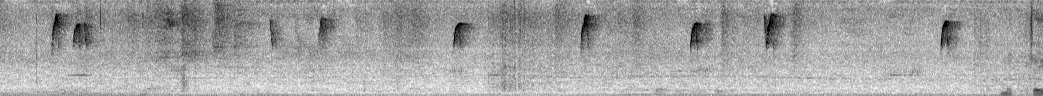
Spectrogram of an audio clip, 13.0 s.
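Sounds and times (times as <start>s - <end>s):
bird chirping: 0.1s - 4.6s, 5.5s - 6.1s, 7.2s - 7.6s, 8.6s - 13.0s.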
